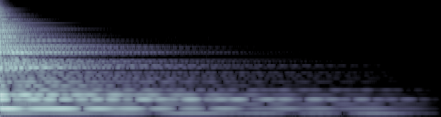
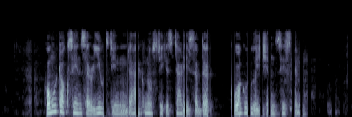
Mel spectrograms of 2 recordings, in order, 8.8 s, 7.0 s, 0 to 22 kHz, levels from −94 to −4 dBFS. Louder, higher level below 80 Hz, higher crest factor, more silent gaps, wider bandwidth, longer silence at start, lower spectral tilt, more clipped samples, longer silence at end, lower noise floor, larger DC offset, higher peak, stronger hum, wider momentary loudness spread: first, -24 LUFS vs -35 LUFS; second, -82 dBFS vs -64 dBFS; about the same, 24 dB vs 24 dB; second, none vs 0.65-0.69 s, 4.47-4.53 s, 5.85-5.89 s; first, 19.5 kHz vs 7.6 kHz; second, 0 s vs 0.6 s; second, -1.5 dB/octave vs -5 dB/octave; neither; first, 1.45 s vs 0.95 s; second, -72 dBFS vs -76 dBFS; neither; first, -4 dBFS vs -12 dBFS; first, 50 Hz at -80 dBFS vs none; first, 27 LU vs 9 LU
